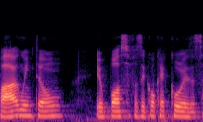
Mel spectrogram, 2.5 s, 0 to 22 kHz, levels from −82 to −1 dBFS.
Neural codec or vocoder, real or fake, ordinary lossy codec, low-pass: none; real; none; none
